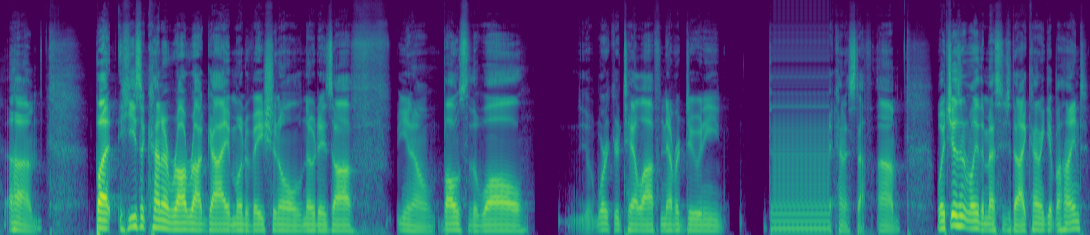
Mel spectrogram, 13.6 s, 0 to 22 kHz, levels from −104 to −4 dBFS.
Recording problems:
audio freezing; at 9.5 s for 0.5 s

